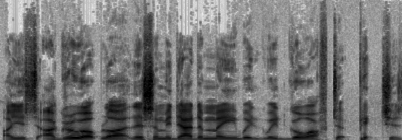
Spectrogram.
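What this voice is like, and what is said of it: Yorkshire accent. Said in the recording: “I could go back to my Yorkshire accent, which I've always tried to get rid of”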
